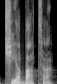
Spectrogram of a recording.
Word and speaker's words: ciabatta: No one says CIABATTA. It's cha, cha, cha, cha. And in fact, the only reason why the I is there is to create the sound ch, because without the I,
